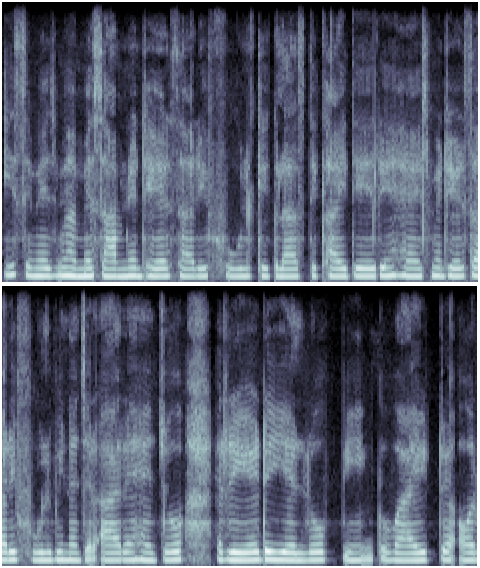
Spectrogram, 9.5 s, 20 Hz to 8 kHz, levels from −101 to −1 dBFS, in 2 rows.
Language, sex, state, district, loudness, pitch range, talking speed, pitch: Hindi, female, Chhattisgarh, Jashpur, -17 LUFS, 215-225 Hz, 190 wpm, 220 Hz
